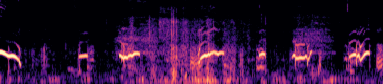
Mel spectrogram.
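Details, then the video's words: Four-year-old female cat giving birth indoors; short high mewing cries, each rising then falling, repeated about every second, with rustling and handling noise between them. "ONE OF MY FEMALE CATS GIVING BIRTH....AGAIN"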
